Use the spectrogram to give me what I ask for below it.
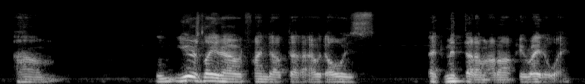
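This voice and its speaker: A somewhat breathy man at a moderate pace, with long, frequent pauses. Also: medium pitch for a man, ordinary pitch variation. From Iraq. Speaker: poet, author. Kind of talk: podcast interview. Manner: reflective, emotional.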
